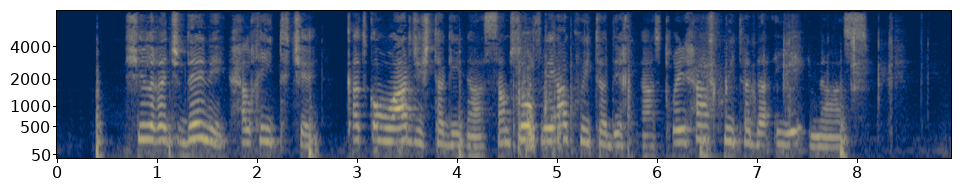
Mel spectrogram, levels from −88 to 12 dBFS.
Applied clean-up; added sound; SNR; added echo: neural mask model RNNoise.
